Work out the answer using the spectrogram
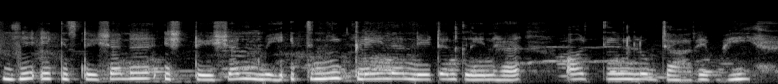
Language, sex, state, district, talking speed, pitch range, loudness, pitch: Hindi, female, Chhattisgarh, Raipur, 155 wpm, 230-255 Hz, -12 LUFS, 245 Hz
